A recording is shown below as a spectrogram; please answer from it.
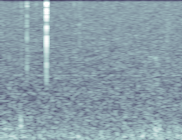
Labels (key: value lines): label: ambient
recorder: HydroMoth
